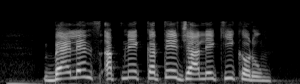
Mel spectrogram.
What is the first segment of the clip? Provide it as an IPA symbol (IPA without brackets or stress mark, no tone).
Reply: b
